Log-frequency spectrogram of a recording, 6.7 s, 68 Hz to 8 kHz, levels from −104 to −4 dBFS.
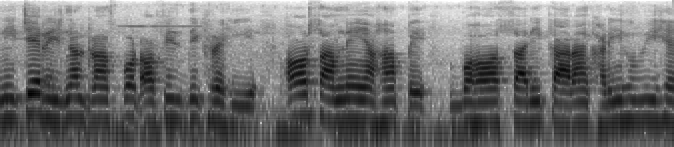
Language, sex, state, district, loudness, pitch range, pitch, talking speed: Hindi, male, Himachal Pradesh, Shimla, -16 LUFS, 145-160 Hz, 155 Hz, 150 wpm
